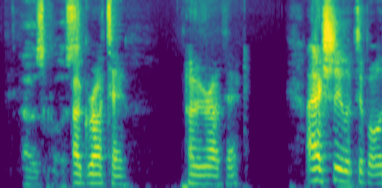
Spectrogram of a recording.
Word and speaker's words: Agrate: Marco de Grate. That was close. Agrate.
